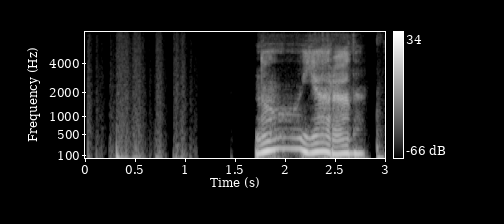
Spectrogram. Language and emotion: Russian, sad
